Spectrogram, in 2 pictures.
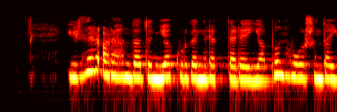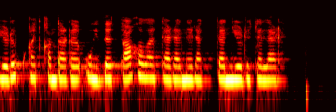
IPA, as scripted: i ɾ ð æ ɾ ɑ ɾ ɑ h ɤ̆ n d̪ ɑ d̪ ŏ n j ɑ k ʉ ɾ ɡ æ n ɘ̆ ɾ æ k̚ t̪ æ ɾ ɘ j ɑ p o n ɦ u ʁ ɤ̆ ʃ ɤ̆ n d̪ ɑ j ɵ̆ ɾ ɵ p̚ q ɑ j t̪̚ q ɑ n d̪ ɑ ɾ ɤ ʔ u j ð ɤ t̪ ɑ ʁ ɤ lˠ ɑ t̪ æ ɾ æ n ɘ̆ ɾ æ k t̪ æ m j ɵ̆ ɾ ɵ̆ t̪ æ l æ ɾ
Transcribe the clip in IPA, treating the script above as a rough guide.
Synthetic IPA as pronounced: i ɾ ð æ ɾ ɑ ɾ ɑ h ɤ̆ n d̪ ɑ d̪ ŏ n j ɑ k ʉ ɾ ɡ æ n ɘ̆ ɾ æ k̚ t̪ æ ɾ ɘ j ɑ p o n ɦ u ʁ ɤ̆ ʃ ɤ̆ n d̪ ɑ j ɵ̆ ɾ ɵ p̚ q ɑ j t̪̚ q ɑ n d̪ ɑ ɾ ɤ ʔ u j ð ɤ t̪ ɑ ʁ ɤ lˠ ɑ t̪ æ ɾ æ n ɘ̆ ɾ æ k t̪ æ n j ɵ̆ ɾ ɵ̆ t̪ æ l æ ɾ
